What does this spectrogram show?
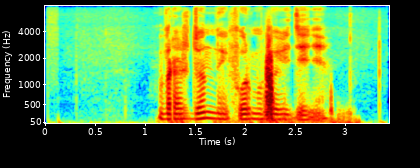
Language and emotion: Russian, neutral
